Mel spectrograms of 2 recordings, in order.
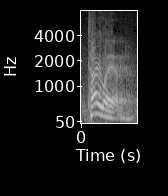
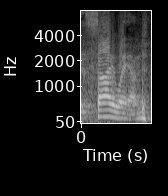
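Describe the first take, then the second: First: The word starts with a plain T sound. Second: The word starts with a TH sound. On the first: The speaker calls it right. "in Thailand, they say Thailand" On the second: The speaker calls it wrong. "in English, we would say Thailand, but but that would be incorrect"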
